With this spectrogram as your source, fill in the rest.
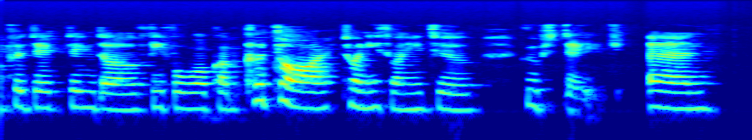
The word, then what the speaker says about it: Qatar: today I'll be predicting the FIFA World Cup Qatar 2022 group stage that's how you say it right Qatar or Qatar yeah Qatar I'm pretty good at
